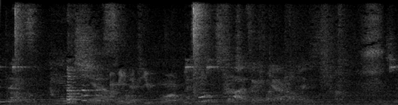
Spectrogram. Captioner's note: chatter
